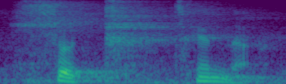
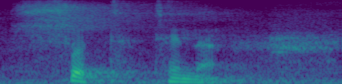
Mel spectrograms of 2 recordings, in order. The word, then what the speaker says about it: Tsuut'ina: So if you can pronounce Tsuut'ina, it's like saying put, but saying soot. Tsuut'ina. Tsuut'ina.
